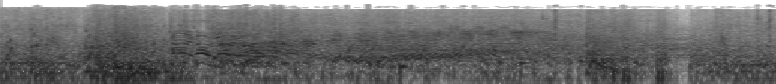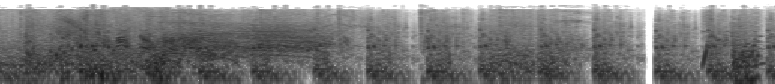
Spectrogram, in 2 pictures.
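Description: Cartoonish battle sound effects clash and burst with small explosions and zaps.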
